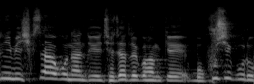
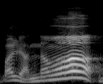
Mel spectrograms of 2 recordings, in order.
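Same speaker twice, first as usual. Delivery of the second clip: louder, playful sisterly shout; mock scolding yell; 8 dB louder, slower than usual. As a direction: snap at the little sister in fun. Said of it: "옆구리 쿡 찌르면서". (언니가 동생에게 장난스럽게 소리치며)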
